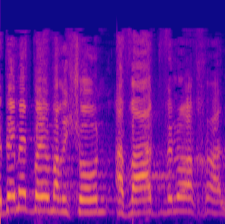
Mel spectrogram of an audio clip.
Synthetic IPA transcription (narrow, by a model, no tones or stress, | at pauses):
ebe̞ːmet̪̚bajo̞maʁiʃo̞navad̪velo̞aχal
